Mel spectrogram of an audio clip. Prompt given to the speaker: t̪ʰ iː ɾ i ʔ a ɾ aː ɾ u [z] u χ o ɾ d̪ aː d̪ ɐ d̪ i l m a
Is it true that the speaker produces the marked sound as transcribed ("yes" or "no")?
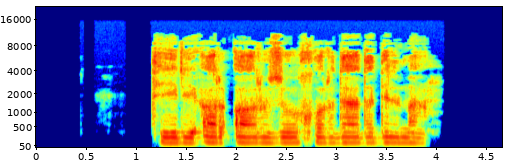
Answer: yes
